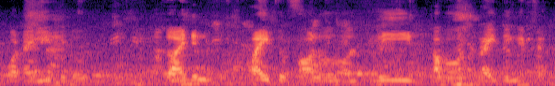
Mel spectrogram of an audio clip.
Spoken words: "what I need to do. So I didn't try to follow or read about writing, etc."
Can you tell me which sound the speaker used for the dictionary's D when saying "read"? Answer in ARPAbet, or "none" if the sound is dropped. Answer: none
